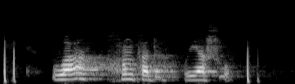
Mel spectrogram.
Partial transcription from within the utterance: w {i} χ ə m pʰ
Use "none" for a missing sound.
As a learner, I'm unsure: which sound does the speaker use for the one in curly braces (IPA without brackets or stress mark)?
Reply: a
